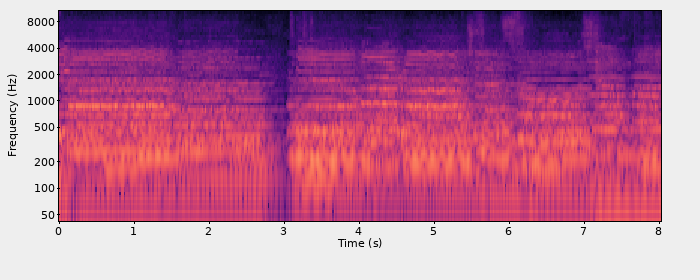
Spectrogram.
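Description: Church choir singing a hymn in sustained, held notes over a steady low organ accompaniment, with a brief break between phrases about three seconds in.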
